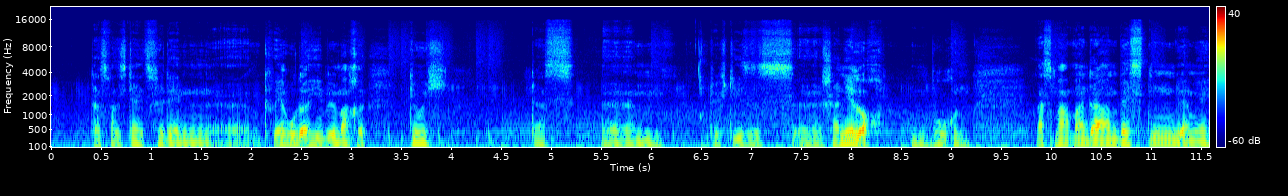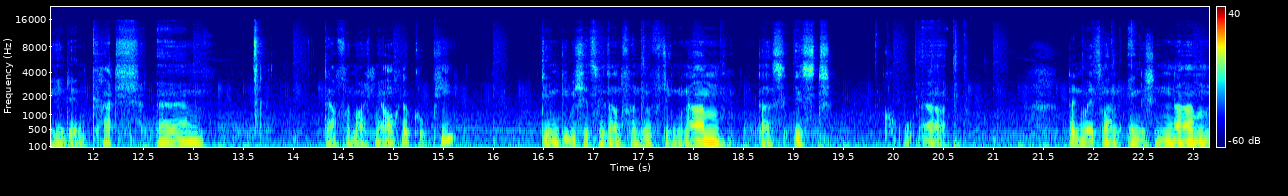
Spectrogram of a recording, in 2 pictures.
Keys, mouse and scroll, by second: 2.5 scroll down 2, 10.2-10.6 scroll down 2, 11.7 click, 15.1 click, 15.9 scroll down 2, 16.7 click, 17.7 F2, 20.5 shift+q, 20.5 shift+r, 20.9 shift+-, 22.2 shift+f, 22.5 l.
